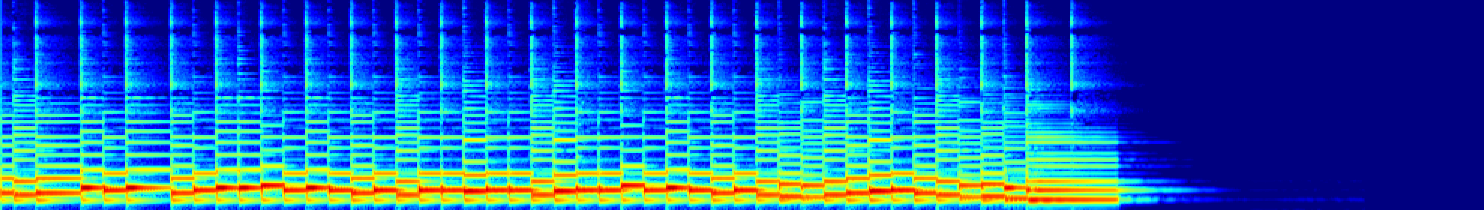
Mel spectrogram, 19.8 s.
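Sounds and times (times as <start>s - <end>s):
guitar: 0.0s - 15.4s.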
